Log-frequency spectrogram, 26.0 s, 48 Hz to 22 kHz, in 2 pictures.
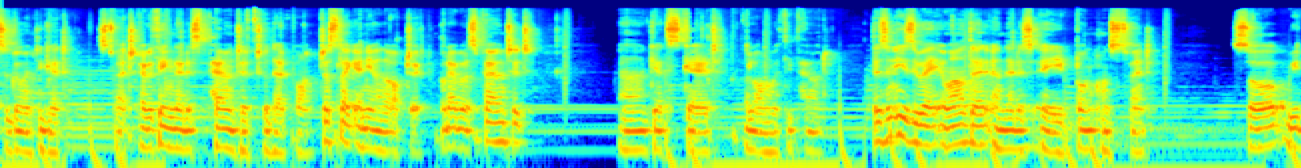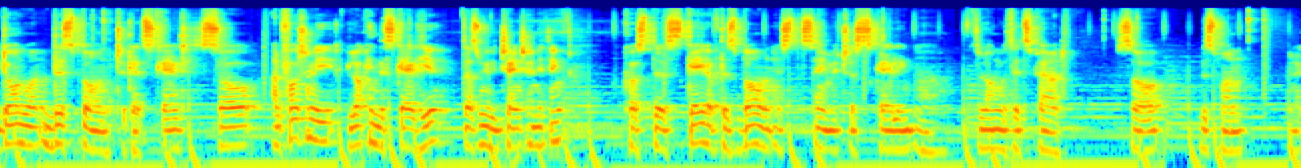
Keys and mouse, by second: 0.5 middle click, 2.4 click, 3.0-3.4 shift+drag, 3.6-3.9 drag, 4.4-4.7 shift+drag, 7.1-7.4 shift+drag, 24.0-25.5 drag, 25.6-26.0 drag.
